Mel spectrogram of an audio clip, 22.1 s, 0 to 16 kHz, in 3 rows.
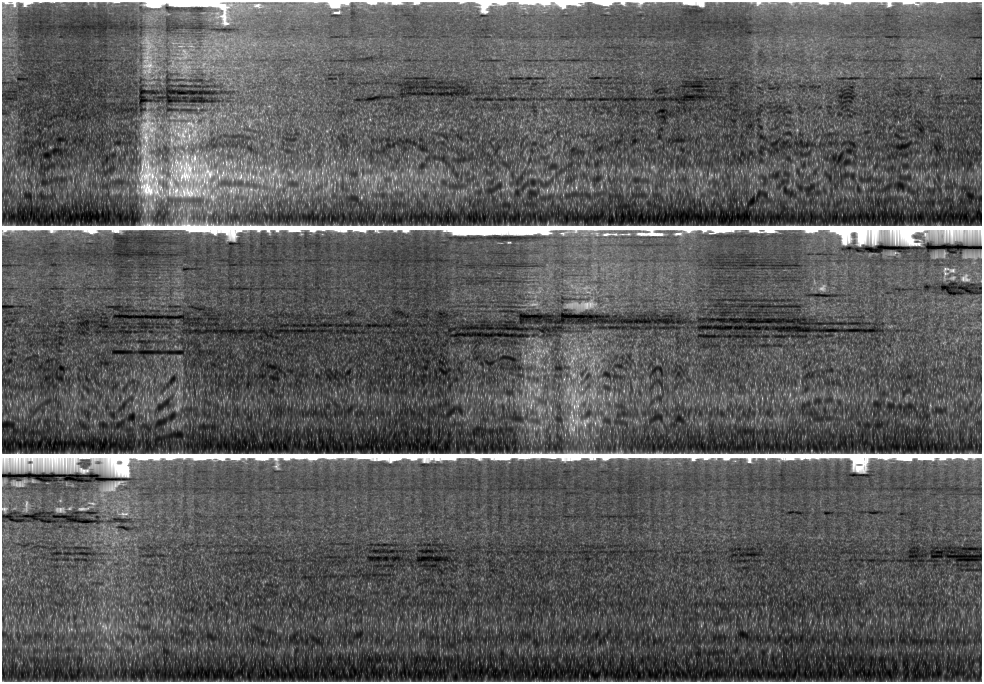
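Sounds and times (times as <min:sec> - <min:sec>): engines rumbling: 0:00.0 - 0:22.0
people chattering: 0:00.0 - 0:22.0
vehicle horns honking: 0:00.9 - 0:01.8, 0:02.5 - 0:03.8, 0:07.3 - 0:15.7, 0:17.0 - 0:18.5, 0:20.0 - 0:22.0.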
